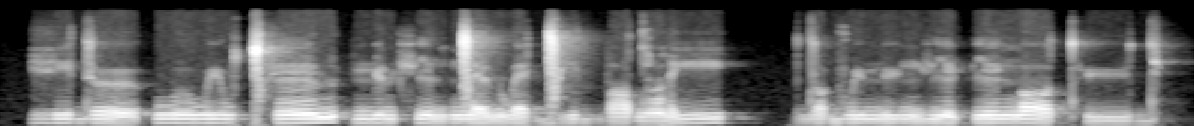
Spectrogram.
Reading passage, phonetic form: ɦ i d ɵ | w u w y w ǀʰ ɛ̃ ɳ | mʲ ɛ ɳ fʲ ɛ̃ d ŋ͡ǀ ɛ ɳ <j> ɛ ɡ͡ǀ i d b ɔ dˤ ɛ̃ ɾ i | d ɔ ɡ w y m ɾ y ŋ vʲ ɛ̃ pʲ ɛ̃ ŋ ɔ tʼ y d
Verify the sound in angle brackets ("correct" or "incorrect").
incorrect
